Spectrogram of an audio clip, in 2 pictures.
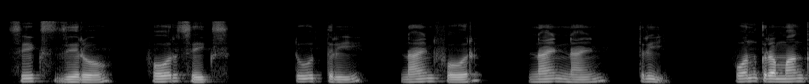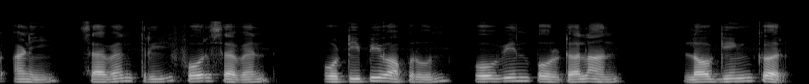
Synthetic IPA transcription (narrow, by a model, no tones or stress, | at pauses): siksd͡ʑiɾo | foɾsiks | ʈut̪ʰɾi | najnfoɾ | najnːajn | t̪ʰɾi | fonkɾəmãŋkaɽ̃i | seʋənt̪ʰɾifoɾsɛʋən | oʈipiʋapɾuːn | koʋinpoɾʈəlãnt̪ | lɔɡiŋɡkəɾ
